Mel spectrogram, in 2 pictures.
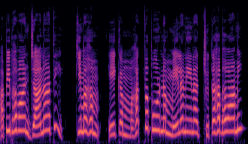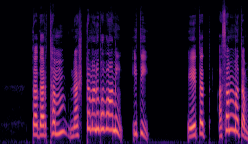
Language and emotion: Sanskrit, angry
